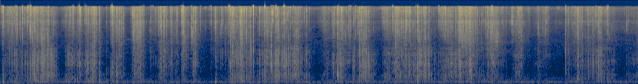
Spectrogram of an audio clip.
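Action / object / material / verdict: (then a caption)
scrape / fabric pillow covered in plastic sequins / plastic sequins / none. Fingernails scratch and flick the plastic sequins on a plush mermaid unicorn pillow, making dense, bright crinkling and rustling in rapid bursts that swell and fade. A faint low hum sits steadily underneath.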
